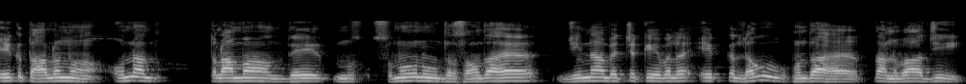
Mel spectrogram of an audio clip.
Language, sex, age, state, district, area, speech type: Punjabi, male, 60+, Punjab, Ludhiana, rural, read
